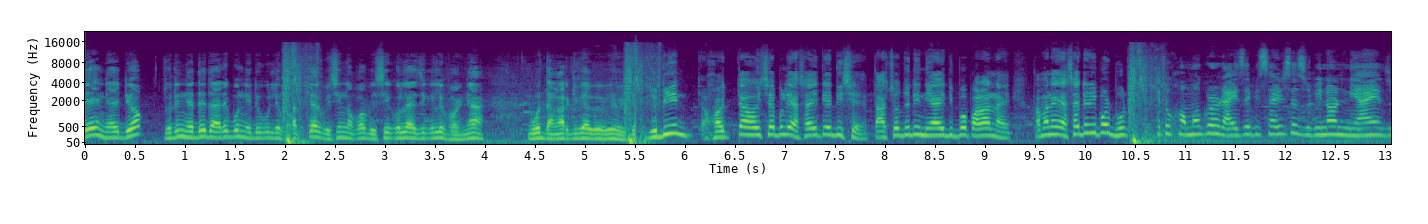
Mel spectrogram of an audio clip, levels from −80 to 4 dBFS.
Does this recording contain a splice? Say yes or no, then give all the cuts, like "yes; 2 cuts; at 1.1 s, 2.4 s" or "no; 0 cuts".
yes; 3 cuts; at 2.1 s, 5.4 s, 10.6 s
